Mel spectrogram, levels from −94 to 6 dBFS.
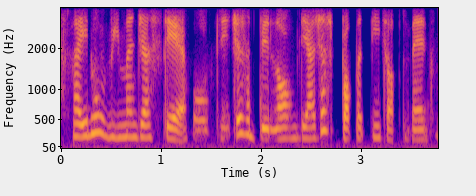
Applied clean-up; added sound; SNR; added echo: neural diffusion model UNIVERSE++.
